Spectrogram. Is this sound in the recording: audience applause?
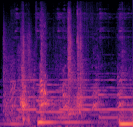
no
